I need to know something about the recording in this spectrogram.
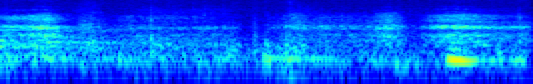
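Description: Near silence: room tone, with a faint, short voice sound near the end.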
